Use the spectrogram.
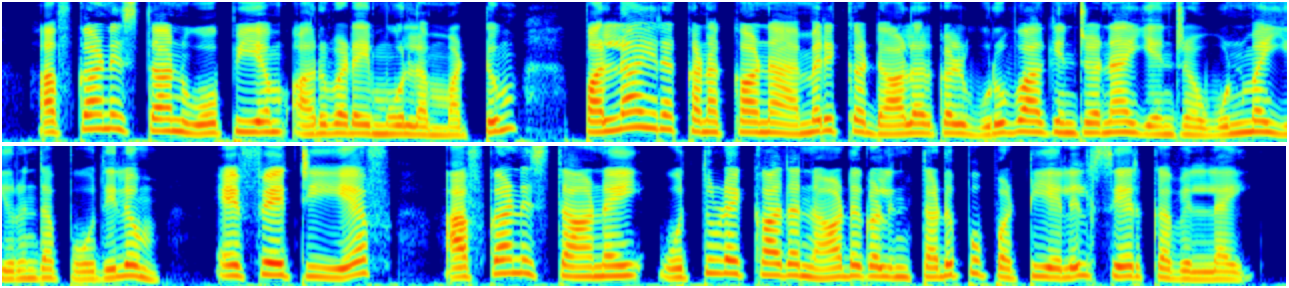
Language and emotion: Tamil, neutral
